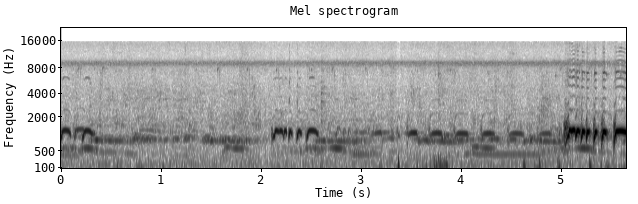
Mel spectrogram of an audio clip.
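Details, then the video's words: Local zebra doves singing to provoke rival doves and lure them; a quiet background of overlapping hooked coo series builds to a loud, rattling burst of rapid notes at the end. "Perkutut lokal gacor Sekali Putar Lawan Pasti Emosi Langsung Nyaut"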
